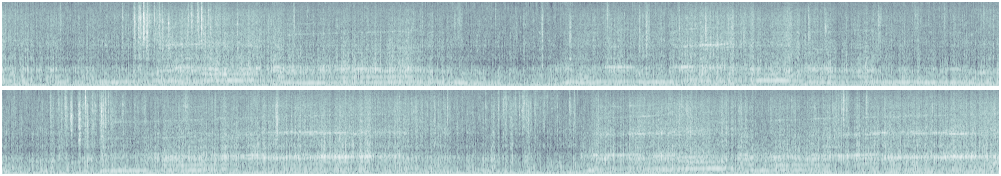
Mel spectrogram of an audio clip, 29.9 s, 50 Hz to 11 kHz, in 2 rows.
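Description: Toyota Corolla rally car's four-cylinder engine heard from inside the cabin at stage pace, the revs repeatedly climbing and then dropping as the car accelerates and lifts or changes gear. A few brief sharp clicks come about 2 and 16 seconds in.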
